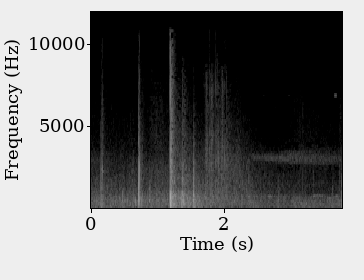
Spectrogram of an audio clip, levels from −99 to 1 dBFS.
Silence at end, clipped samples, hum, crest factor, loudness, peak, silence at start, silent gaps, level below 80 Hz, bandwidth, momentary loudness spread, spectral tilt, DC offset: 0 s; under 0.1%; none; 34 dB; -45 LUFS; -12 dBFS; 0 s; none; -70 dBFS; 10.5 kHz; 23 LU; -4.5 dB/octave; under 0.1%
